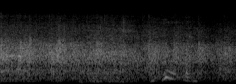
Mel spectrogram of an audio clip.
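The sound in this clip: Applause from an audience clapping in praise during a Christian worship service: dense, steady clapping that holds at an even level throughout, with a faint voice briefly mixed in.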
